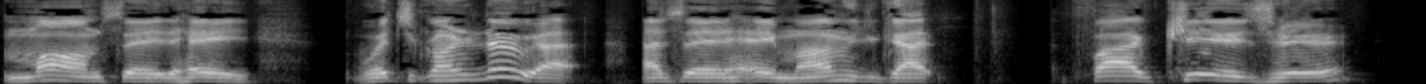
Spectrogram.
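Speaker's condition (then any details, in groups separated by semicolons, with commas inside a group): Aphasia after strokes; aphasia persists but singing helps coping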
